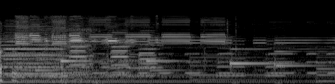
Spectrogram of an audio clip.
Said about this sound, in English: If you believe it, honk your horns.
